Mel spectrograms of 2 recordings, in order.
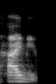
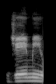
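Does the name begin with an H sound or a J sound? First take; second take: H sound; J sound. First: The name begins without a J sound. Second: The name begins with a J sound.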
